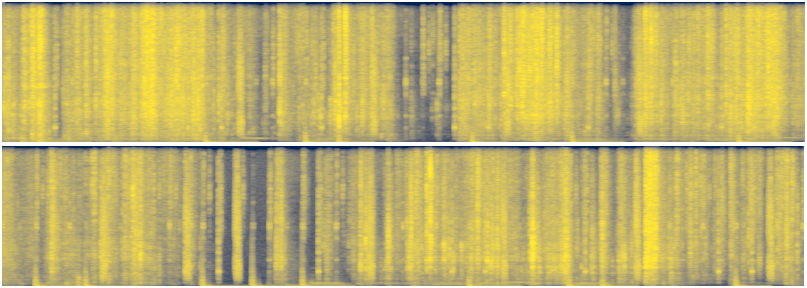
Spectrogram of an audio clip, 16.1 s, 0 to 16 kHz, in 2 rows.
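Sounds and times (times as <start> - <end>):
crinkling and rustling: 0.0 - 10.1, 10.7 - 16.0
lo-fi hip-hop music: 0.0 - 16.0.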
